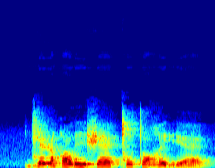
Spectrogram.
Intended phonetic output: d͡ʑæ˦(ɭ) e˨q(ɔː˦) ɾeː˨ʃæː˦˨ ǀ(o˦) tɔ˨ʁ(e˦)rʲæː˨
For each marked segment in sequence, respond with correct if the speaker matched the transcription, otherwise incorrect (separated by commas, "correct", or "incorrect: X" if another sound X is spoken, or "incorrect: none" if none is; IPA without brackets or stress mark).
correct, incorrect: oː˦, correct, incorrect: e˦˨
